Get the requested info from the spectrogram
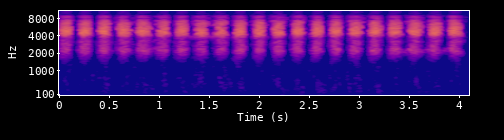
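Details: In the evening in Provence, near Vaison-la-Romaine, a strong cicada chorus in the trees fills the air with harsh, high buzzing that throbs in quick, even pulses, roughly two or three per second, steady and relentless.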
